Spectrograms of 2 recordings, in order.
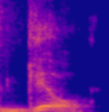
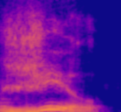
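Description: First: The name is pronounced the English way. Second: The name is pronounced the French way. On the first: The speaker calls it right. "it's Gil. His name's Gil" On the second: The speaker calls it wrong. "it's not Gilles"

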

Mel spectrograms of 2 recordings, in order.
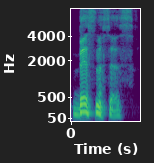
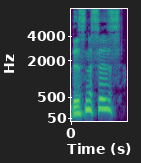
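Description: First: The s sounds are lisped, like th. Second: The s sounds are clear, without a lisp. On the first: "I had a lisp. ... I would say" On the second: "instead of"

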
